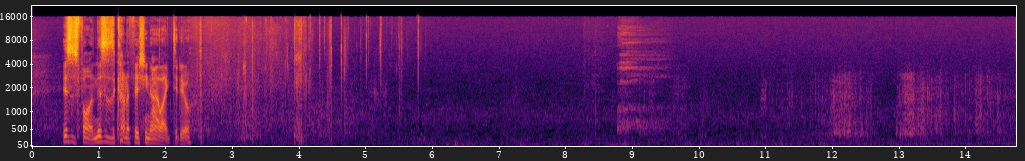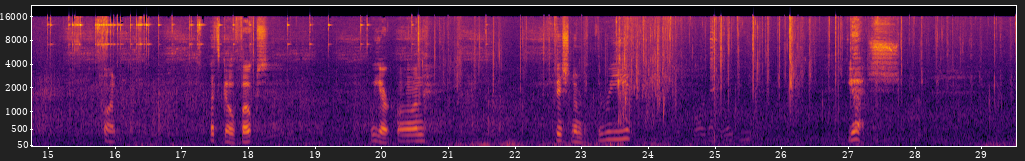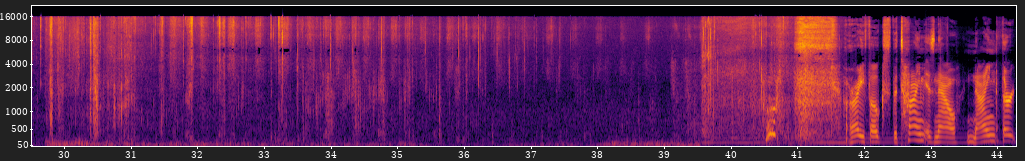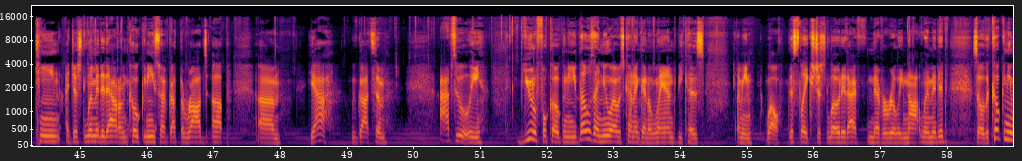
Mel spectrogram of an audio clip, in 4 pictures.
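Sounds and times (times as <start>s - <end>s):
rustling and light clicking: 14.9s - 19.8s, 24.2s - 27.0s.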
